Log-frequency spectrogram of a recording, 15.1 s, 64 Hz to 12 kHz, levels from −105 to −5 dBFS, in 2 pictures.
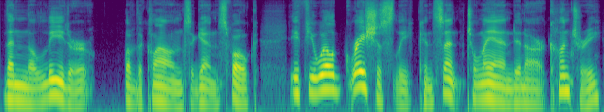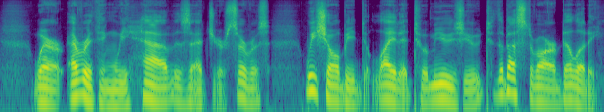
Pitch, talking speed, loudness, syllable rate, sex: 115 Hz, 155 wpm, -20 LUFS, 4.5 syllables/s, male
